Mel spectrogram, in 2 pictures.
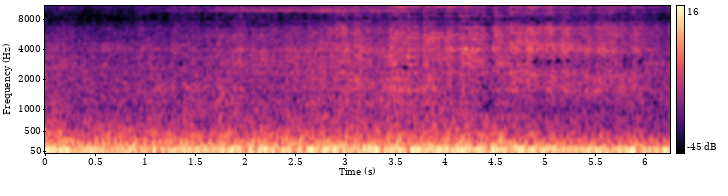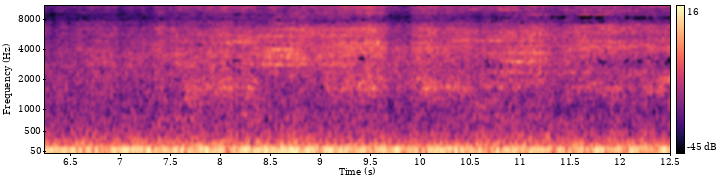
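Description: Freight cars of a long train rolling past, a steady rumble of steel wheels on the rails, as covered hoppers and then boxcars go by. A faint thin high-pitched whine sits over it for a few seconds in the middle.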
